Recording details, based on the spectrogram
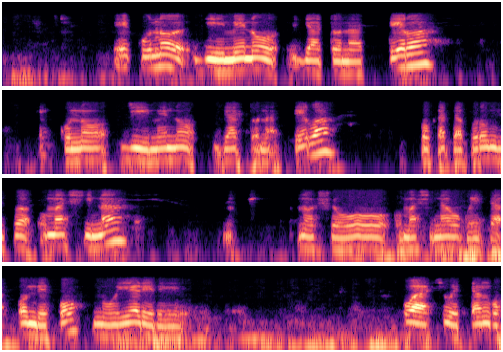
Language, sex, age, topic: Oshiwambo, male, 25-35, agriculture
